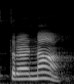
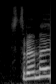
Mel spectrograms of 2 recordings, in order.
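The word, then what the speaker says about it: страна: Strana, strana, as you can see this a is, the last a is stressed, that is why it is pronounced as strana. Strana is country, and it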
